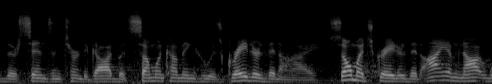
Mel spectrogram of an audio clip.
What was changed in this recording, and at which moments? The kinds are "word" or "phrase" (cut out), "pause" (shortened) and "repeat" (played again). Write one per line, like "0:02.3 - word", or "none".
0:01.6 - word
0:03.2 - pause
